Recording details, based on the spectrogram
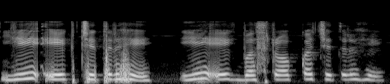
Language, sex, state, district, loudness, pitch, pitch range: Hindi, female, Madhya Pradesh, Bhopal, -16 LUFS, 225 Hz, 210-235 Hz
